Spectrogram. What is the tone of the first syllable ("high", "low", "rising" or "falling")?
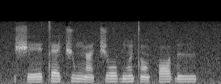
rising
